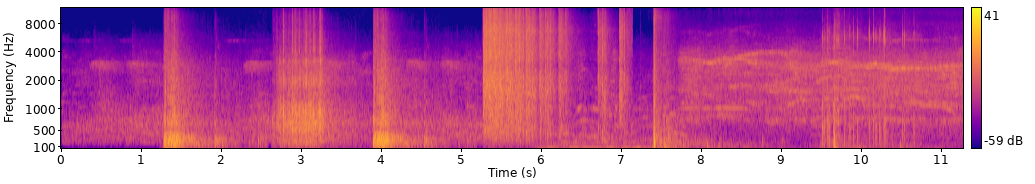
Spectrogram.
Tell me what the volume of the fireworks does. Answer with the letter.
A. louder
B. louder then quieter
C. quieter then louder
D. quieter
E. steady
D.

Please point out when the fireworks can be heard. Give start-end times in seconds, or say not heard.
1.2-10.8.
